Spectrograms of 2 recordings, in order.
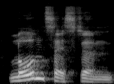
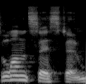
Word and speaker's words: Launceston: My pronunciations are all over the place. Yeah, it's hard. I mean, people say Launceston, but if you live in Tassie, it's Launceston.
